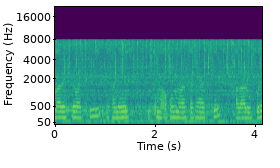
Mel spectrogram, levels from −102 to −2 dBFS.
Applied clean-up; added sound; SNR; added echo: none; Sink (filling or washing) / Water tap, faucet; 0 dB; none.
